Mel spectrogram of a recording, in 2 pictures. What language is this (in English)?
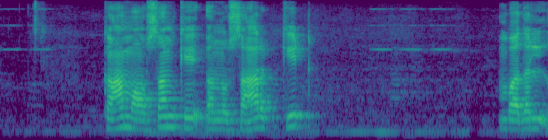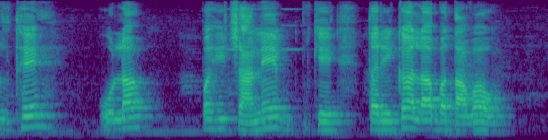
Chhattisgarhi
